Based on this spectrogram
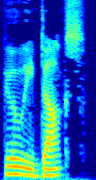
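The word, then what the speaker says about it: geoduck: health of underwater environments geod duct pronounced gooey ducks are a type of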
